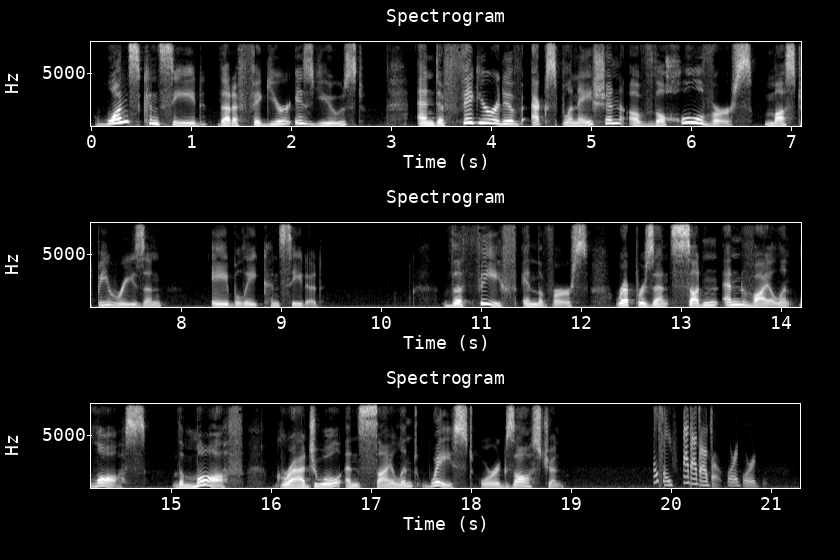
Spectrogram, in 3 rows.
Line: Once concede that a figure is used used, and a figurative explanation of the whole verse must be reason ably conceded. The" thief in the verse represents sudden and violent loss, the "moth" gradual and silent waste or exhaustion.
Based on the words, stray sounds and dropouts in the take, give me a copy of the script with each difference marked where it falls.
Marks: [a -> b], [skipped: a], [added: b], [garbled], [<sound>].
Once concede that a figure is used [skipped: used,] and a figurative explanation of the whole verse must be reason ably conceded. The" thief in the verse represents sudden and violent loss, the "moth" gradual and silent waste or exhaustion. [chirp]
